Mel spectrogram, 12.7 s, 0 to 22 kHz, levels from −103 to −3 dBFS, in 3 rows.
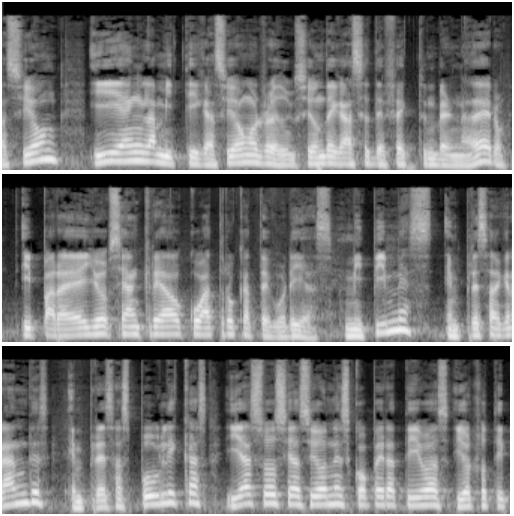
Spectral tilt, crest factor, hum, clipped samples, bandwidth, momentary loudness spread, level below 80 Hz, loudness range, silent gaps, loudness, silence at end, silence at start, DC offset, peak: -4.5 dB/octave; 12 dB; none; under 0.1%; 16.5 kHz; 6 LU; -44 dBFS; 1 LU; none; -16 LUFS; 0 s; 0 s; under 0.1%; -4 dBFS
